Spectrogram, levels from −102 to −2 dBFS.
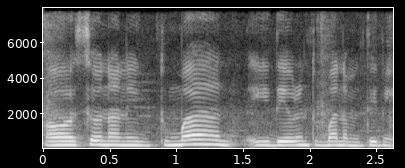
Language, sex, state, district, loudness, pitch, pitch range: Kannada, female, Karnataka, Shimoga, -15 LUFS, 215 Hz, 210-225 Hz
